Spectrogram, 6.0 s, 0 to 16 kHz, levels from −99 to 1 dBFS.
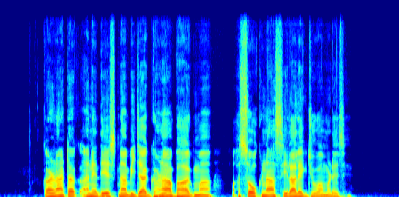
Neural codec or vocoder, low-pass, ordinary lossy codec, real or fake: vocoder, 44.1 kHz, 128 mel bands every 512 samples, BigVGAN v2; 14.4 kHz; none; fake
